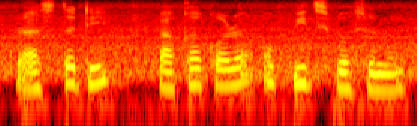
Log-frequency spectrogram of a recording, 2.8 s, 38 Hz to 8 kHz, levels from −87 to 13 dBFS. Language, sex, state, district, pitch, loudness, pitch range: Bengali, female, West Bengal, Cooch Behar, 220 Hz, -16 LUFS, 190-235 Hz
